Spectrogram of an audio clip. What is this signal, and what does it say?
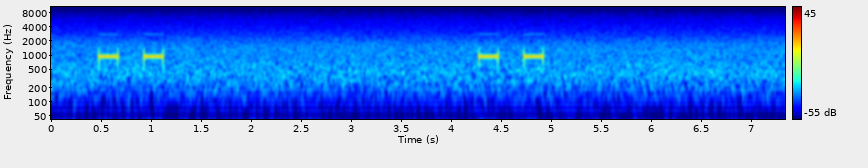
Beep code, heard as beeps, played twice, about 930 Hz. 2 short. In AMI BIOS tables: memory parity error; in IBM BIOS tables: self-test error shown on screen; in Dell tables: no memory detected.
